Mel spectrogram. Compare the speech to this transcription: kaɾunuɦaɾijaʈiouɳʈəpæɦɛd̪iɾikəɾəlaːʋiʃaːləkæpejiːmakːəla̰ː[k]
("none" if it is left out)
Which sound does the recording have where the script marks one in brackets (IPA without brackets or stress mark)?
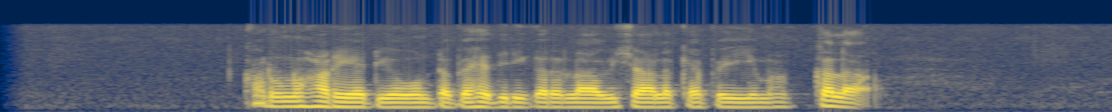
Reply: none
